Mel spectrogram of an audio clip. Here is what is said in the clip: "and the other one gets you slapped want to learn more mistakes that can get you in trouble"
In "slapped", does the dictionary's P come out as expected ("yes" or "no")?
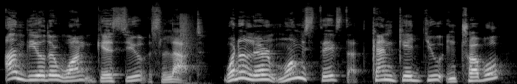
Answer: no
